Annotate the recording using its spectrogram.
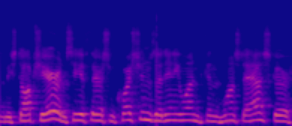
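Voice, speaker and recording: Audible room echo surrounds a man speaking at a high pitch and a fairly quick pace with fairly even intonation. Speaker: physician and health ministry leader. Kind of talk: conference presentation. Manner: fast.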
